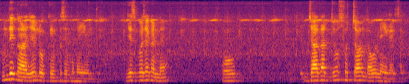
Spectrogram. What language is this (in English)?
Dogri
